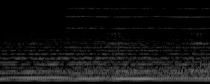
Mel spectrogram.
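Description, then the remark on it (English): A magic orb rings like a phone: a steady, buzzy electronic tone with layered harmonics, sustained throughout and swelling slightly midway, with no voices. “Oh, your orb is ringing.”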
